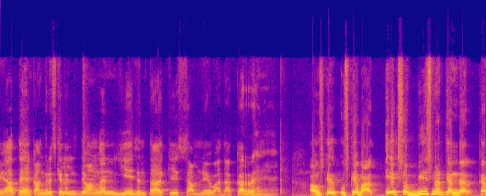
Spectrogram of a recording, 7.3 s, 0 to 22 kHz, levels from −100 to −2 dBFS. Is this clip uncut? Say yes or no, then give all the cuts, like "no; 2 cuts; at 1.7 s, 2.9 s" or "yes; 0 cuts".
no; 1 cut; at 4.4 s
